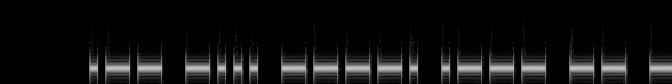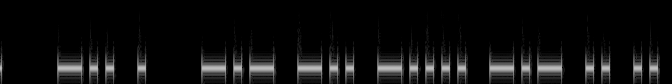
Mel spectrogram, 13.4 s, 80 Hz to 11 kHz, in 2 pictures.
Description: Morse code, heard as a keyed tone, about 15 wpm, 700 Hz. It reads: WB9JMT DE KD6KII
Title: USA Callsign DE Callsign - 6 Characters - 15wpm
